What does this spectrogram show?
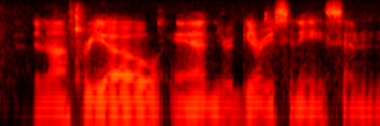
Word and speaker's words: D'Onofrio: But you had your Vincent, how do you pronounce his last name? D'Onofrio, and your Gary Sinise and Madeline Stowe.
